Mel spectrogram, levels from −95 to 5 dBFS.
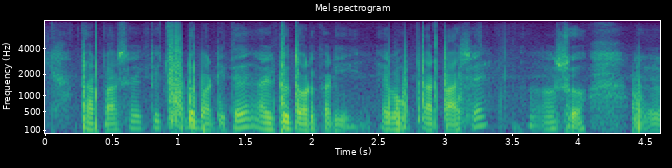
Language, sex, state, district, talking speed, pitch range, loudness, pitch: Bengali, male, West Bengal, Jhargram, 180 wpm, 115-140 Hz, -19 LUFS, 130 Hz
